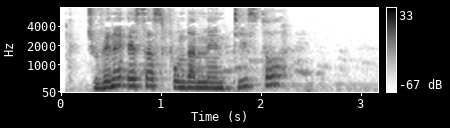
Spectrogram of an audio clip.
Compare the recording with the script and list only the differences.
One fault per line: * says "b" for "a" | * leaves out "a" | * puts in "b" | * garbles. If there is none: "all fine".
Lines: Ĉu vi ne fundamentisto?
* puts in "estas"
